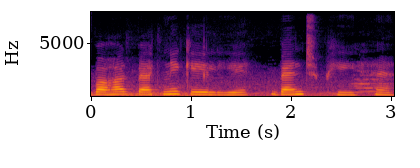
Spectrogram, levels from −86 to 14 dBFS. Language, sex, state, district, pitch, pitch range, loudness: Hindi, female, Punjab, Fazilka, 220 Hz, 205-230 Hz, -18 LUFS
